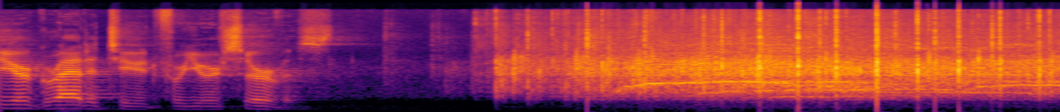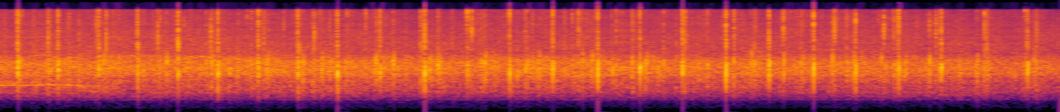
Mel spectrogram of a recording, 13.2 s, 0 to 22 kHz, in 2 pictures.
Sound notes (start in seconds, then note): 5.6 cheers and applause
